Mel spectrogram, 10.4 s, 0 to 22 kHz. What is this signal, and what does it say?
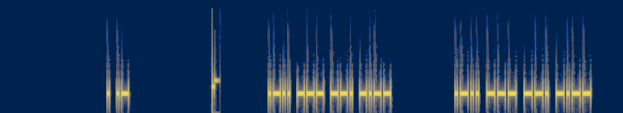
Morse code, heard as a keyed tone, about 26 wpm, 700 Hz. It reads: EA LOGY LOGY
